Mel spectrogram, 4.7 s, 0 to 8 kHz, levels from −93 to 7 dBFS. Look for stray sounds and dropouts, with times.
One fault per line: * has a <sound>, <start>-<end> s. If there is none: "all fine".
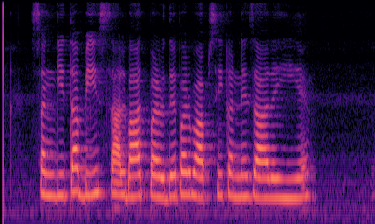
all fine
